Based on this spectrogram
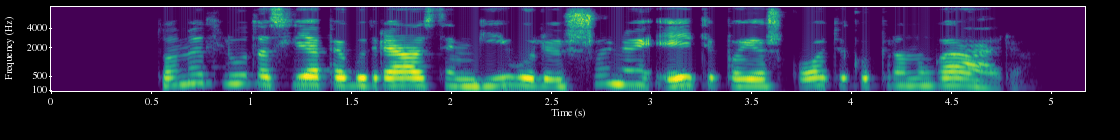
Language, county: Lithuanian, Vilnius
